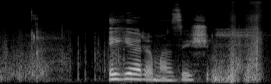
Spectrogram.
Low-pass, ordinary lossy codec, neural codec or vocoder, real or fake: none; none; none; real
